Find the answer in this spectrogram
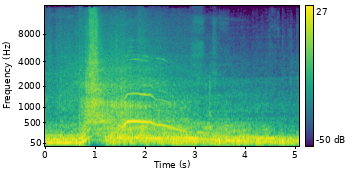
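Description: Mazda CX-5 SUV engine running and being revved, with a steady low rumble. A sudden noisy burst comes just under a second in, and a short cry that rises and then falls in pitch follows about two seconds in.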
